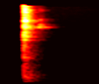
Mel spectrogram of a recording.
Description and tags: Metallic sounding shot or hammer blow, might be suitable for nail gun or thin, small breakable objects.
thin, plate, gun, blow, hammer, nail, shot, breakable, agaxly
